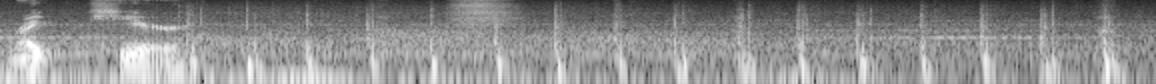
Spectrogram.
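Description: Footsteps crunch steadily over grass and dirt.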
